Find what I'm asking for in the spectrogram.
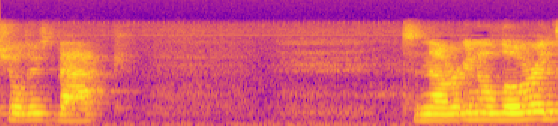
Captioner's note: exhaling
